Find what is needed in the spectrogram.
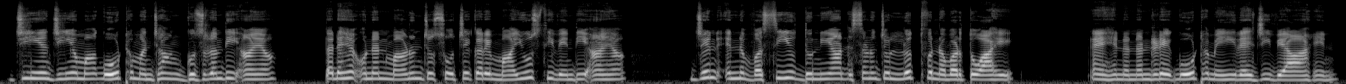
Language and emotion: Sindhi, sad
